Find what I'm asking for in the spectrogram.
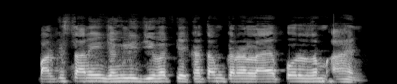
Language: Sindhi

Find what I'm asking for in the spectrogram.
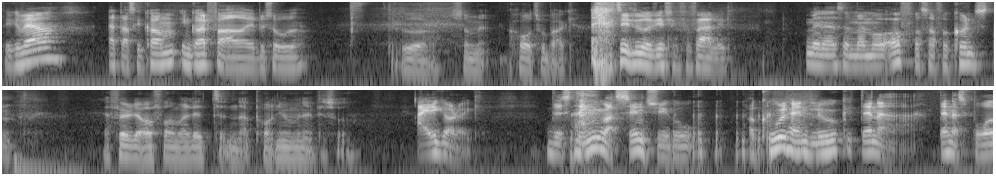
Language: Danish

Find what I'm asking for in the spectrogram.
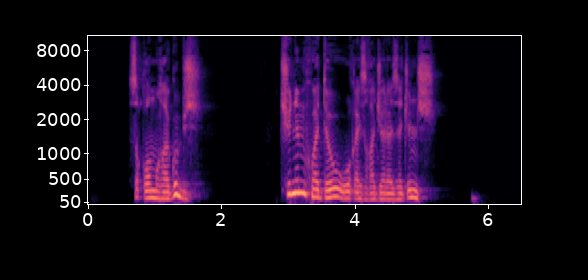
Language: Kabardian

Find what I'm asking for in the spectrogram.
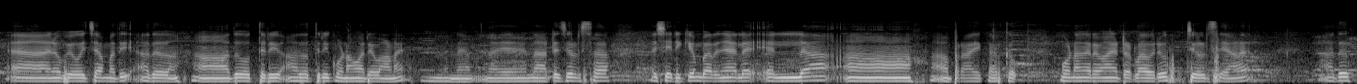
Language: Malayalam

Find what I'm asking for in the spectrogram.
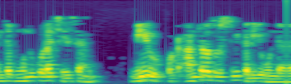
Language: Telugu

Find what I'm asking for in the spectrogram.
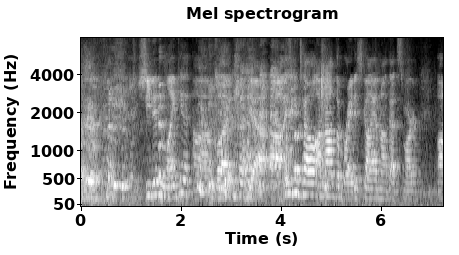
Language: English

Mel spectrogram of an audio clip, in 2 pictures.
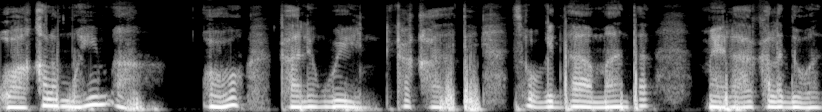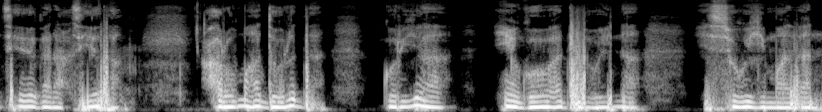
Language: Somali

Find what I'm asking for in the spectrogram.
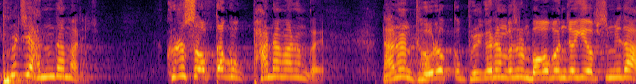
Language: Korean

